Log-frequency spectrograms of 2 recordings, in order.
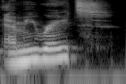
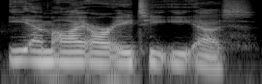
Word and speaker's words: Emirates: how do you say is it emmy rates e-m-i-r-a-t-e-s how do you pronounce that emirates sounds that sounds better than emmy rates yeah emirates the emirates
